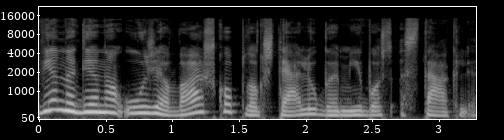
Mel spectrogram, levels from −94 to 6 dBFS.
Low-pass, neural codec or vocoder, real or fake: 14.4 kHz; none; real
